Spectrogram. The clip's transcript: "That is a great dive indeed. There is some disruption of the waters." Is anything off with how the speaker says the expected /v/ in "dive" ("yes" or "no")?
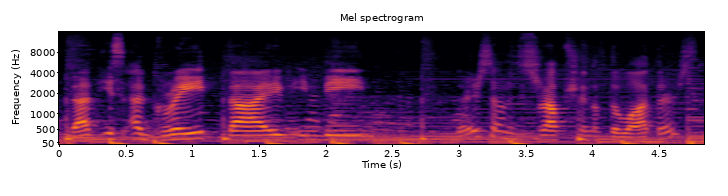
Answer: no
